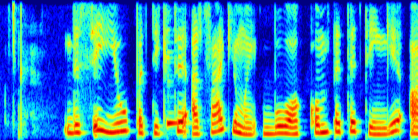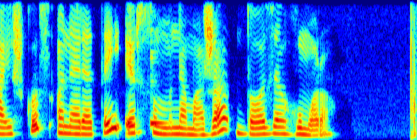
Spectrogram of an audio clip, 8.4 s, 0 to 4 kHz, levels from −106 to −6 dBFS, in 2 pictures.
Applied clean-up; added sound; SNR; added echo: none; Cowbell; 9 dB; none.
